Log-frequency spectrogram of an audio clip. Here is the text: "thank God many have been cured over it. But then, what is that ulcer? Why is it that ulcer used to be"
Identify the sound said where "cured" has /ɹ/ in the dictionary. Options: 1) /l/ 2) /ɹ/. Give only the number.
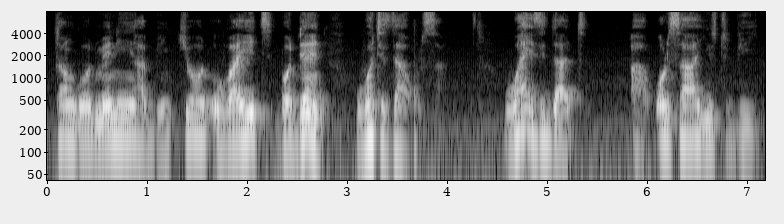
1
